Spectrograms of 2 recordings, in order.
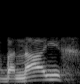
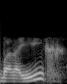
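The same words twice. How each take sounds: First: The stress is on the penultimate syllable. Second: The stress is on the final syllable. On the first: The speaker calls it right. "אלא בנייך" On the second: The speaker calls it wrong. "הטעם הוא מלעל, לא מלרע. לא בנייך"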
